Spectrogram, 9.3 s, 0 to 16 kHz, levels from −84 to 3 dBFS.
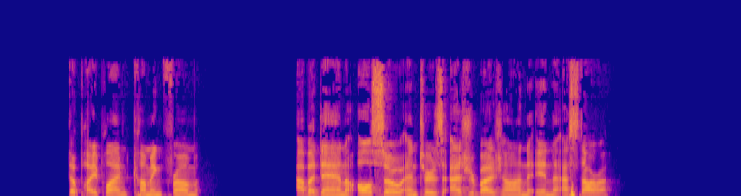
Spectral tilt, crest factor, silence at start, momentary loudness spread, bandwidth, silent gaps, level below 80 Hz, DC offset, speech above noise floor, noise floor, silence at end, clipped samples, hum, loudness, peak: -2.5 dB/octave; 20 dB; 0.85 s; 7 LU; 11.5 kHz; 3.14-3.34 s, 3.44-3.65 s; -58 dBFS; under 0.1%; over 72 dB; under -90 dBFS; 1.7 s; under 0.1%; none; -18 LUFS; 0 dBFS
